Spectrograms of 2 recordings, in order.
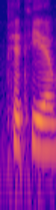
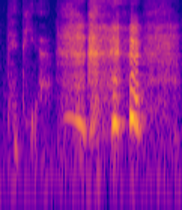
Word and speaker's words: Pythia: And I got the Pythia Botanica, and I looked online to make sure that Pythia was how you pronounced it. So I was like, okay, Pythia.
